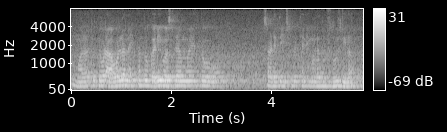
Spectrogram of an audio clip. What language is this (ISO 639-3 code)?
mar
